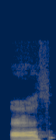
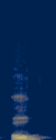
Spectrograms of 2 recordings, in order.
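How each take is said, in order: First: The vowel is an open 'ah' sound. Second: The vowel is a rounded 'oh' sound. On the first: The speaker calls it right. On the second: The speaker calls it wrong.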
